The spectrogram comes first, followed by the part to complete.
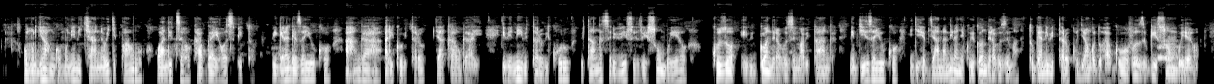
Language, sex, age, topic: Kinyarwanda, male, 18-24, health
